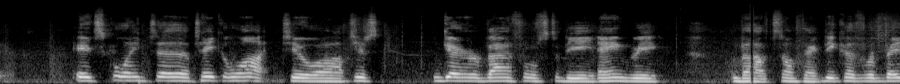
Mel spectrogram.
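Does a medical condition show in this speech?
Yes: cerebral palsy; only one hand usable.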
